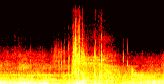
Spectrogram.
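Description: A wave breaks and crashes close by.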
